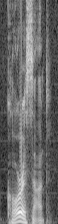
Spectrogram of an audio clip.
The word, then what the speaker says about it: Coruscant: We only did how's it pronounced again? – Coruscant. Huh? – Yes. – Huh? – That's the one. You got it.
